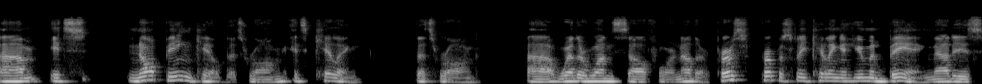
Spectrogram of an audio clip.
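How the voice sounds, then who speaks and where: Against a quiet background, a man with a Canadian accent speaks at a moderate pace in a fairly high, somewhat breathy voice with ordinary pitch variation. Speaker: professor and campaigner. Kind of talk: panel talk. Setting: webinar. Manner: halting, many fillers.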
